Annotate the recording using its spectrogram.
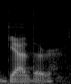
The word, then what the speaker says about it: Gaddr: It's spelled G-A-D-D-R, right? So it's not Gather as the English spelling, but it's Gather with two D's.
